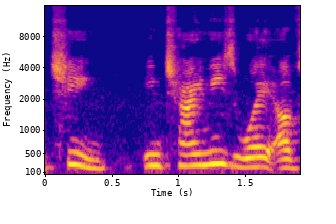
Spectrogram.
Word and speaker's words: Qing: be q-i-n-g and and that makes the sound of cha q is is a pinging pinging is a way of helping you to pronounce chinese uh mandarin q is like that q and g become qing oh very cool if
